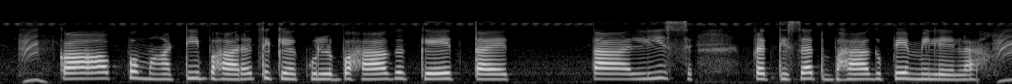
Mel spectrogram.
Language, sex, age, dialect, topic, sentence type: Bhojpuri, female, 18-24, Northern, agriculture, statement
